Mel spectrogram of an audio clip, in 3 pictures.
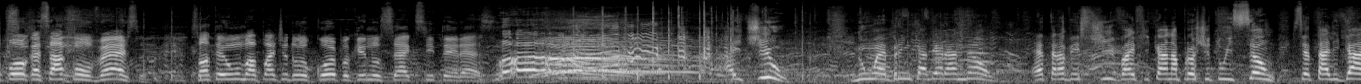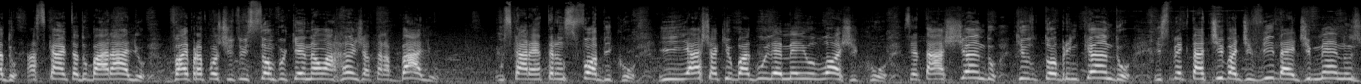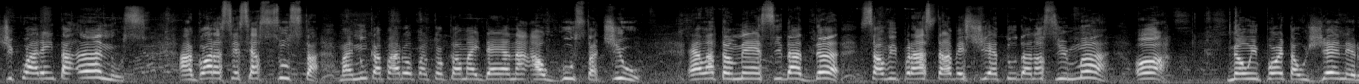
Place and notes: Av. Paulista, São Paulo - MCs Battle in Sao Paulo (Batalha Racional)
Batalha Racional on Avenida Paulista each Friday.
Recorded on 16th of March 2018.
With: Camoes, Koka, 247, Bone, Igao, Coiote, Skol, Neguinao, Kevao, Segunda Vida, Viñao Boladao, Luizinho, Danone, Fume...
Recorded by a MS Setup Schoeps CCM41+CCM8 on a cinela suspension/windscreen.
Recorder Sound Devices 633
- Bela Vista, São Paulo - SP, Brazil, 16 March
